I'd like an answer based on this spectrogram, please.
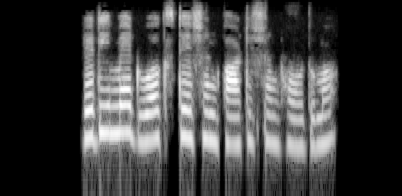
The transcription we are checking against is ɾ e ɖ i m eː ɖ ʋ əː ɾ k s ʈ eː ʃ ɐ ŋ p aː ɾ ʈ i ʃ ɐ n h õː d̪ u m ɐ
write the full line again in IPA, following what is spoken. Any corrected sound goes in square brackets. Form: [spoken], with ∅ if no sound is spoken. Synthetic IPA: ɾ e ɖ i m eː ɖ ʋ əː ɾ k s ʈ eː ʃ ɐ [n] p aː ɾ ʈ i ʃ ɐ n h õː d̪ u m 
